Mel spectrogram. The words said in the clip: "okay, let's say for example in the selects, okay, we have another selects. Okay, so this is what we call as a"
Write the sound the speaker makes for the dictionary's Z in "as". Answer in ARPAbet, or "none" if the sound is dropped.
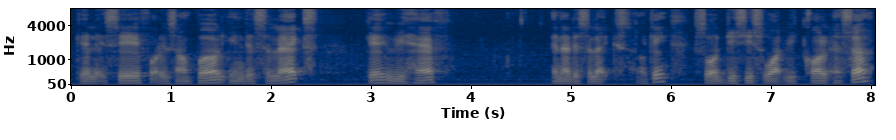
S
